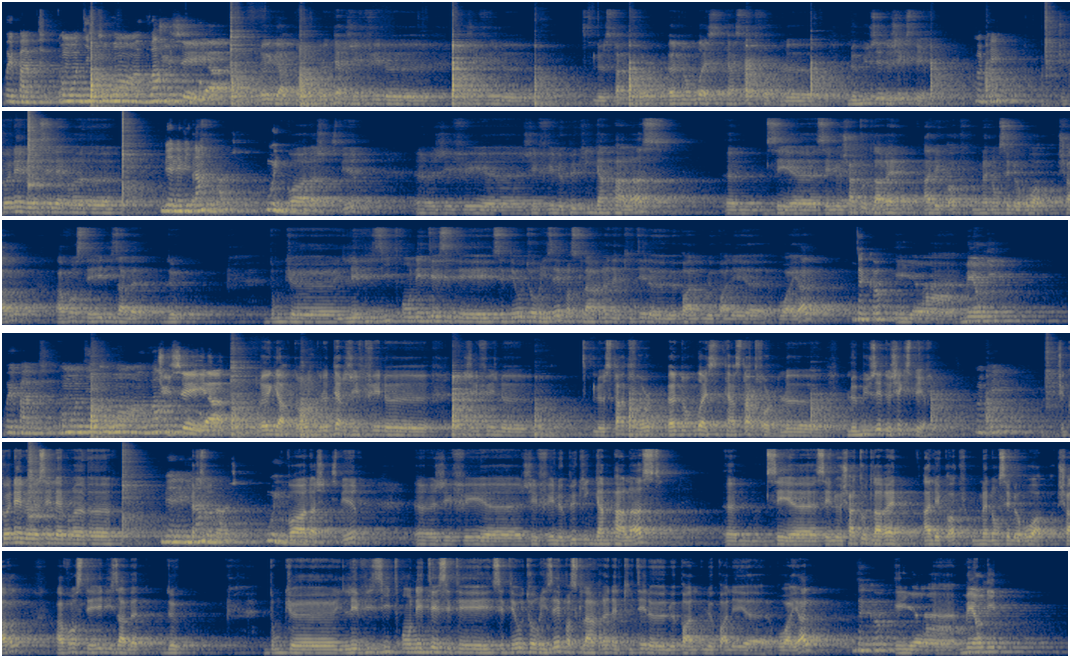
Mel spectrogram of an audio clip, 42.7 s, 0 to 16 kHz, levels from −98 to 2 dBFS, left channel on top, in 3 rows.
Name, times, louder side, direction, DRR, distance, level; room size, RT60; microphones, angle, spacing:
voice 1, 0.0-2.4 13.0-13.4 16.3-17.2 17.8-18.0 39.8-40.3 40.8-41.1, left 2 dB, 90° left, 3 dB, 0.9 m, -33 dB
sound 1, 0.7-8.6 8.9-9.5 9.9-10.1 10.4-10.5 10.8-12.1 12.4-12.5 13.1-13.2 13.6-14.3 14.5-15.5 15.8-16.1 16.6-16.7, left 2 dB, 45° left, 0.8 m, -37 dB
voice 2, 2.1-7.4 7.9-12.4 14.1-15.8 16.8-17.3 18.0-19.1 19.7-23.1 23.8-28.8 29.2-30.9 32.0-39.4 40.4-41.7, right 4 dB, 45° right, 9 dB, 0.5 m, -35 dB
13.0 x 5.4 x 3.2 m, 2.6 s
head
